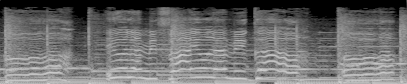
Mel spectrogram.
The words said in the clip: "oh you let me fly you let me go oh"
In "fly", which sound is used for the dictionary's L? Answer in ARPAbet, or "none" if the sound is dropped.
none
